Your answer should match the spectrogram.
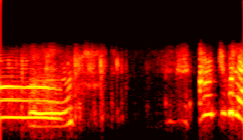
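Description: A child's voice holding one long, steady wailing note that slides upward and breaks off less than a second in. After a short pause, talking starts right at the end.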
